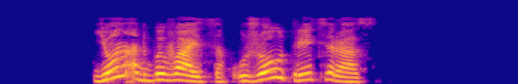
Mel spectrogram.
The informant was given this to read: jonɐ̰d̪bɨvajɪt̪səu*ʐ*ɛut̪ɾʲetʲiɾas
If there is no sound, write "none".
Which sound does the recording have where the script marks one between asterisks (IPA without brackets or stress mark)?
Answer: ʐ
